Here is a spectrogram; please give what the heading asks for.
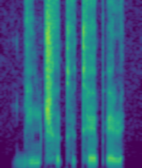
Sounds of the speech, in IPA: ɡ͡bimʈ͡ʂʰəkʰʏ kʰɛpʼɛɭ

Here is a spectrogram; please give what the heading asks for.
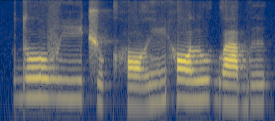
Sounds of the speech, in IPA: doː˦viː˧ t͡ʃu˨khɔ˨ ɣĩ˨˦hɔ˧lu˧ ɡʷaː˧bɨ˧

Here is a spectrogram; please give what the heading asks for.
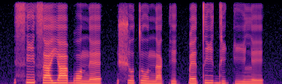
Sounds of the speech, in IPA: sĩ˦ sa˦ja˦bɔ˦˨nɛ˨˦ | ʃo˦to˦˨na˨ke˧ k͡pɛ˧ti˦ di˧ki˨ le˨

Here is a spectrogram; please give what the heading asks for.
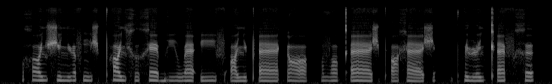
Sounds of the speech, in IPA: xɔːlʲʃɪlʲ wʌfŋiʃpʰɒlʲ xʊxɛ biːwæʔiːf ʔɑlʲəpʼæːɠɑ | vɔkʼæːʃ pʼɑxæːʃ | pʰʊlʲɭɜlʲkʼæf xə

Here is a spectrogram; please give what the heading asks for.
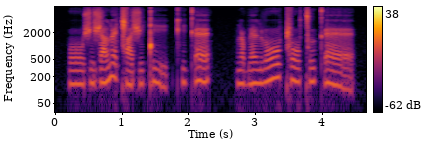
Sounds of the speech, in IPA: oːʃiʃa ɳɛǁaʃiǃi | kʰikʼɛ | ɳʌbɛːɳloː ǁoːǀɯ kʼɛː

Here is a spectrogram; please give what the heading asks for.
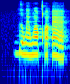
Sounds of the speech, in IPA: ɡə wɛ̃wũqʼũ ʔæ̃

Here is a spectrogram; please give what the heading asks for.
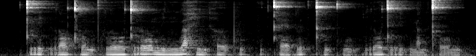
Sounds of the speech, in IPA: tri˨˩t̚rɔː˩˦ tʰo˨˩npʰloː˦˥troː˥˩ mi˧nŋu˥˩a̯hi˩˦n hɤː˨˩pʰu˨˩k̚ fu˨˩k̚tʰɛː˩˦plɯ˥˩k̚ tʰu˨˩ʔkʰwu˨˩ʔproː˥˩ tri˨˩ʔŋa˨˩nkʰoː˧ŋ

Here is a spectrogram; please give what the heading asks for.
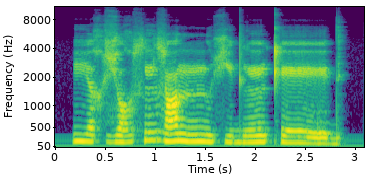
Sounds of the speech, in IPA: iːχʑoʁ ɬĩɮɒ nːuçidɡẽː kʰeːd

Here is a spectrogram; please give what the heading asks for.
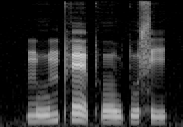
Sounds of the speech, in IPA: muː˧˥m pʰɛː˥˨pʰoː˧wpu˧˥ si˧

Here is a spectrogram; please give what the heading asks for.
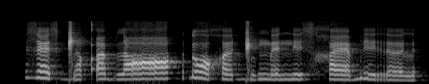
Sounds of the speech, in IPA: zæsɡ͡ǁɜqʼɜb lɑ | ɗɔχɜɡ͡ǁʊŋ͡mɛ nɪz χæ bɪrɜl

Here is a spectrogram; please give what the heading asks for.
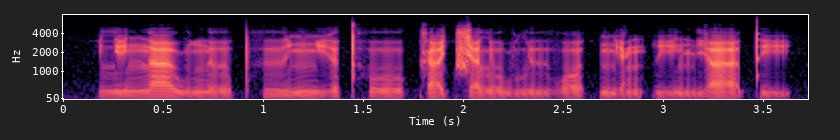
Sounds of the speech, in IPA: li˧ naː˥˨wnɤː˩˧pʰɯː˥˨ ɲi˧˥ə̯t̪ʰoː˧ ka˧t͡ɕa˧lo˧˩w lɯː˩ʋɔː˧˥t̚ɲa˩ŋ piː˧˩njaː˥˨ t̪i˧˩

